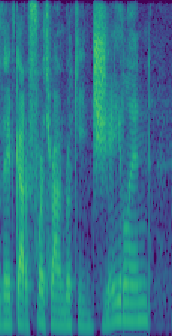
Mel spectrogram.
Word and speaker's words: Jalen: Other guys still on the team, we mentioned so they've got a 4th-round rookie, Jalen Wright, which rhymes with Braylon, the day 3 rookie on the Jets.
